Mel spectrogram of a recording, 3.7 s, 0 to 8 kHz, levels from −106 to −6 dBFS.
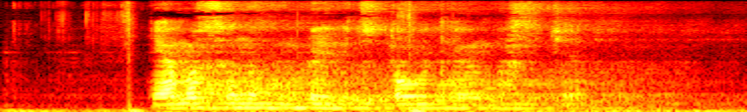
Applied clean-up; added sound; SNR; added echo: none; Fire; 14 dB; reverberation time 2.5 s.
